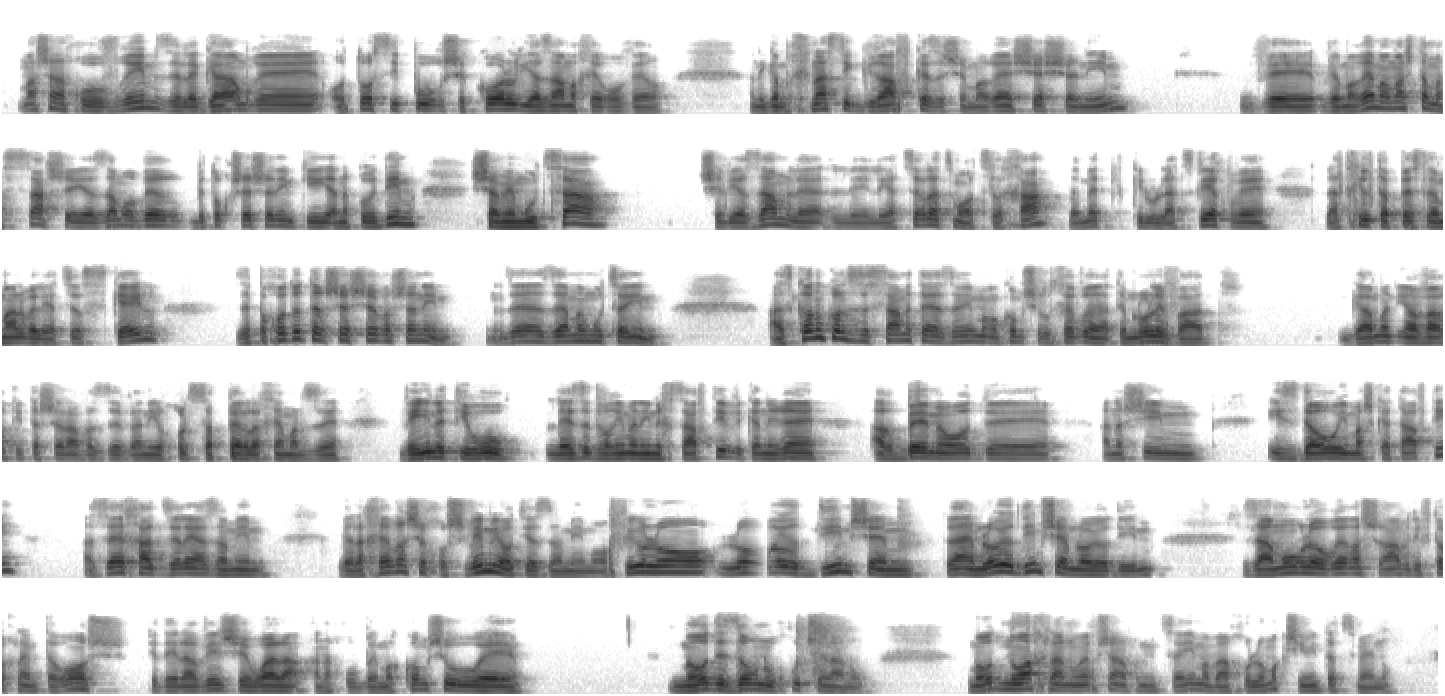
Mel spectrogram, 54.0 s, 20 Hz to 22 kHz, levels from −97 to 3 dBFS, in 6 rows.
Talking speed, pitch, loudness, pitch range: 170 wpm, 135 Hz, -25 LUFS, 120-155 Hz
